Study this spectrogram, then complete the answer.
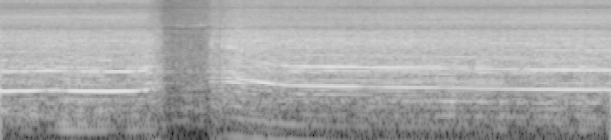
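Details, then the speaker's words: Hammer drill drilling concrete to set anchor bolts for carport-to-garage framing: steady high motor whine dipping briefly, then rapid buzzing hammer blows; normal hammer action. "like I was saying this is a hammer action on on this drill and and you should be able to hear it this one has a really fast the cheaper ones are really fast but the the bigger ones you can really hear it like banging into that concrete goes a lot quicker"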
